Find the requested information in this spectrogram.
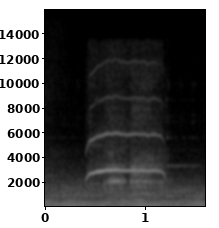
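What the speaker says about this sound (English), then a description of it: "It's whistle, and Yuna knows what it means for some reason." A sharp whistle in the role-playing game Final Fantasy X, one sustained high tone lasting under a second over a low background hum, with no speech.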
